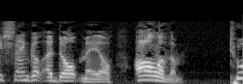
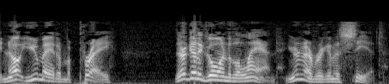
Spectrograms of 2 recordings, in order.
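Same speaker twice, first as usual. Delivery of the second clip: usual speaking voice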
